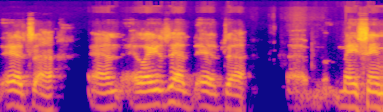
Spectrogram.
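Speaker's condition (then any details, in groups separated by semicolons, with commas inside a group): ALS; voice tires, needs rest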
